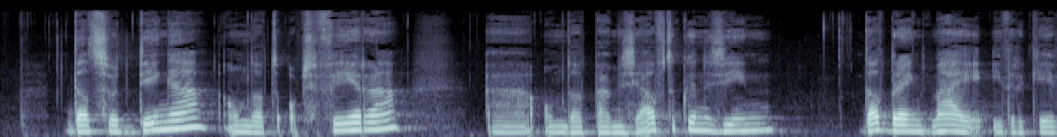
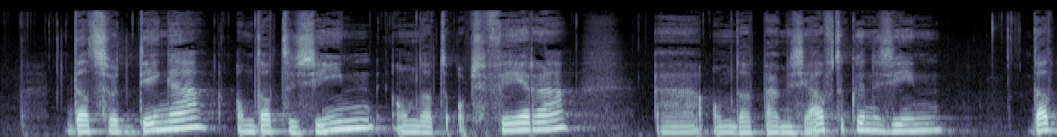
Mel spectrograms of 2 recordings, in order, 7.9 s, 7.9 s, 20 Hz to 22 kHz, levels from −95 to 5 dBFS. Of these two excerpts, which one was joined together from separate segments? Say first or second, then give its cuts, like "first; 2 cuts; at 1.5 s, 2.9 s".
first; 1 cut; at 1.6 s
